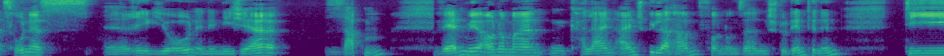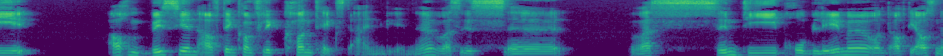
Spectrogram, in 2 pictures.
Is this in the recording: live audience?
no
